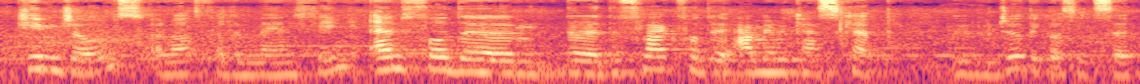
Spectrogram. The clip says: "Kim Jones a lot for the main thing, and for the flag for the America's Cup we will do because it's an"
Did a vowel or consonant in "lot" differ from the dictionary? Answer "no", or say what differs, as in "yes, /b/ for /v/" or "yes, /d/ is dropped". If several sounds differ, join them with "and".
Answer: yes, /n/ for /l/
